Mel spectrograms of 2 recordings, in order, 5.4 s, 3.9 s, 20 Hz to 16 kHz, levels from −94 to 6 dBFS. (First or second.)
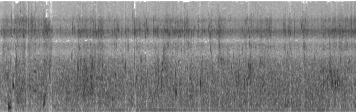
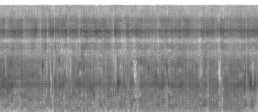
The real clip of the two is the first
